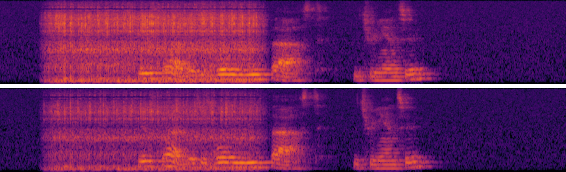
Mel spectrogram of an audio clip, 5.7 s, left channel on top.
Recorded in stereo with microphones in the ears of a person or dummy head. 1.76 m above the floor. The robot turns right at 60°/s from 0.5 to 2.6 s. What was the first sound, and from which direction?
A man speaking, 170° right.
